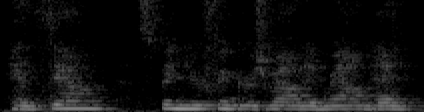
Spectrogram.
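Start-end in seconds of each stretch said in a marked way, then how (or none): none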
